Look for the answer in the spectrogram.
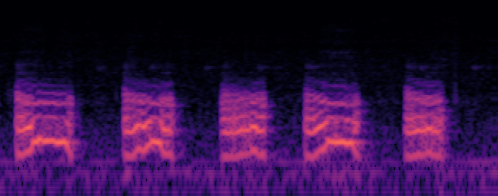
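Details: Pet pigeon said to be overjoyed utters five separate, deep, harmonic coos, each about half a second long, spaced about a second apart with quiet pauses.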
